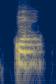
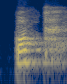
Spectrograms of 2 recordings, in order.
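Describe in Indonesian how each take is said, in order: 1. Tidak ada konsonan yang berhembus. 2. Konsonan terakhir dilepas dengan hembusan. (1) "Semuanya mati, tidak dilupa" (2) "Dan T-nya tidak pakai H juga"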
